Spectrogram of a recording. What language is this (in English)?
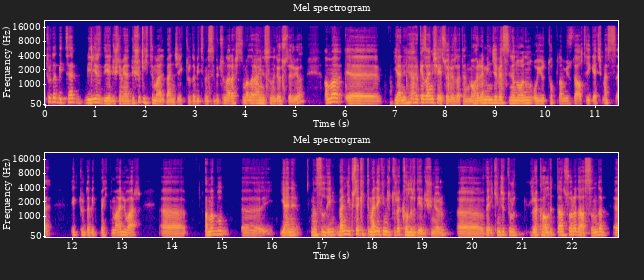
Turkish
